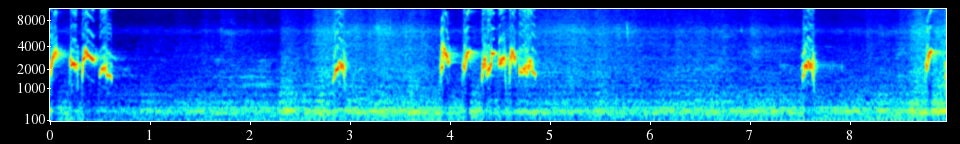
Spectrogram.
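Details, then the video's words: Red-whiskered bulbul morning song in the double-note style of old wild birds: rapid whistled bursts, isolated single notes, a dense phrase of seven notes mid-way, and scattered notes continuing to the end. "Luyện giọng cho chào mào hót sáng, ép chào mào hót âm kép già rừng hay tuyệt"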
